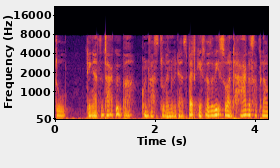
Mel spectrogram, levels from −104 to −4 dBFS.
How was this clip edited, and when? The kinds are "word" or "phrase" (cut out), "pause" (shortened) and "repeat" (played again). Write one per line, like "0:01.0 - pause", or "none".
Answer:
0:02.1 - word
